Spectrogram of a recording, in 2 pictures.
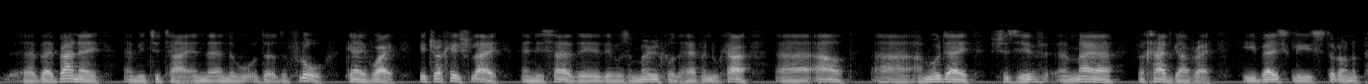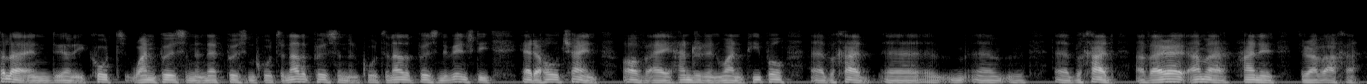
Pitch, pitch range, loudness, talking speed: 100 Hz, 95-110 Hz, -26 LUFS, 130 wpm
